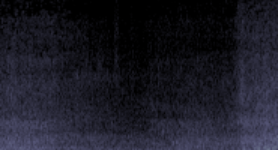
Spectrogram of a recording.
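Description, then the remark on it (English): Ocean waves wash continuously onto the shore in a steady, broad hiss that dips slightly midway, then swells louder near the end as another wave breaks. No voices, just surf. “I keep pausing because I figure you want to listen to the waves as much as I do.”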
